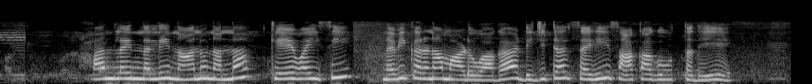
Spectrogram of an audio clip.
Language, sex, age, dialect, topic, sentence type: Kannada, female, 41-45, Mysore Kannada, banking, question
